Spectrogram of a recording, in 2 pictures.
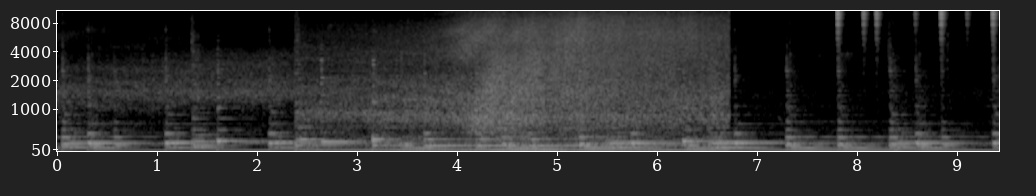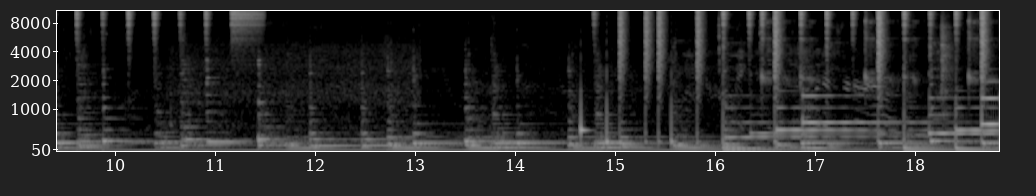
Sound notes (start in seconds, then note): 0.0 mellow music; 3.7 car zooming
